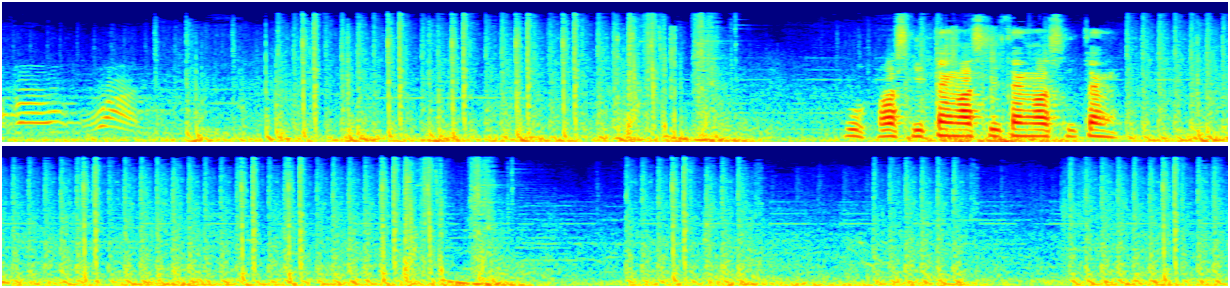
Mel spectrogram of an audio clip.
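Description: A heavy machine gun fires in rapid bursts.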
